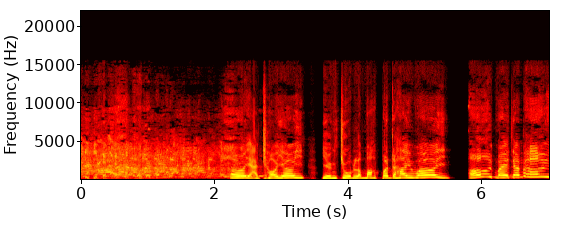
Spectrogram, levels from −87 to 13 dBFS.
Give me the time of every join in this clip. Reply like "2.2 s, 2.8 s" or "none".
2.1 s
